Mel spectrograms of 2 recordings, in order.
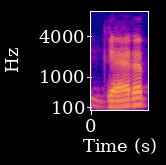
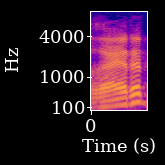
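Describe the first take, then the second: First: It starts with a plain hard g sound. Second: It starts with a throaty, scraping gh sound. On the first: The speaker calls it wrong. "गैरत नहीं बोलेंगे" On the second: The speaker calls it right. "तो गैरत बोलेंगे"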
